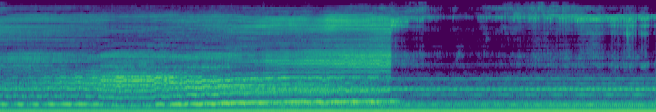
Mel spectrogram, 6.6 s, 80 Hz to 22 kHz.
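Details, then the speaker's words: Taotronics TT-IC001 nugget ice maker, after about 7 months of use, at the start of a cycle with no ice being made: loud sustained screech over motor hum, rising in pitch, from the auger pushing ice up to the top mushroom head. "And after approximately 7 months, it started to make an extremely high screeching noise."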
